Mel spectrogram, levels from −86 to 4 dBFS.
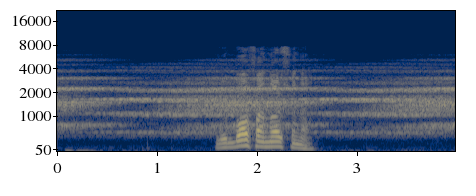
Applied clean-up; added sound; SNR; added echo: none; Alarm; 0 dB; none.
